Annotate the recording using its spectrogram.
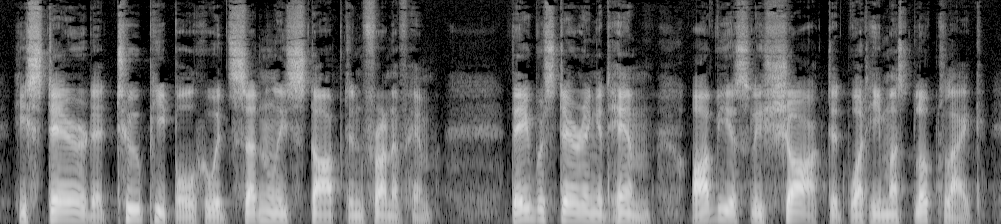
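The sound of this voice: This is an unforced reading voice that moves through ordinary pitch variation.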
